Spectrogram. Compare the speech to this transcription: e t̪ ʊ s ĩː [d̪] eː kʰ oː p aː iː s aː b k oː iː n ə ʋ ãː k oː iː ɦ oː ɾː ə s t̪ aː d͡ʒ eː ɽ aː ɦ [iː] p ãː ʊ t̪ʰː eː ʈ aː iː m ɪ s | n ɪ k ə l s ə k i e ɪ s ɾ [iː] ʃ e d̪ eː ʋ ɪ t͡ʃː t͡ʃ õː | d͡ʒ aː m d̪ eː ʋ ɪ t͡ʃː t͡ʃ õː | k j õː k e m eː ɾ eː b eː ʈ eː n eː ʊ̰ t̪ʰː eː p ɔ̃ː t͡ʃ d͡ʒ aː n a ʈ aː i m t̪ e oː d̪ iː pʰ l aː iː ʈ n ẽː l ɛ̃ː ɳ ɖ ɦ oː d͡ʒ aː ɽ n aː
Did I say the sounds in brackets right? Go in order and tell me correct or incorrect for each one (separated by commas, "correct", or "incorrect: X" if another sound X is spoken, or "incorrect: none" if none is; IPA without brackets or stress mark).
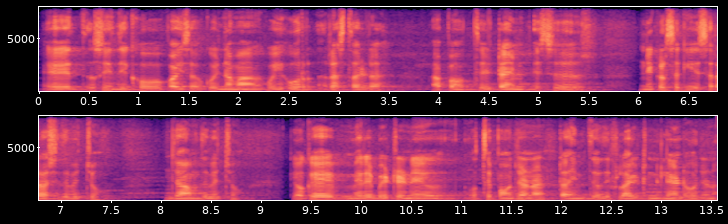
correct, incorrect: aː, incorrect: aː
